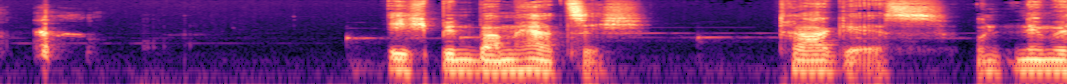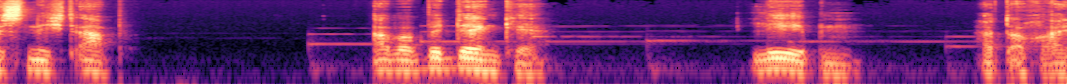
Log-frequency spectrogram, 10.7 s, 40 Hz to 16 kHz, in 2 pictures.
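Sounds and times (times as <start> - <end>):
person coughing: 0.0 - 0.6
faint room noise: 0.0 - 10.6
speech: 2.0 - 3.3, 3.9 - 6.0, 7.2 - 8.1, 9.1 - 10.6.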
